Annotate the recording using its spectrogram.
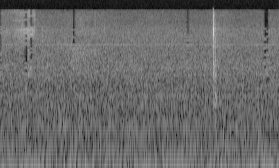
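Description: Low, steady room rumble with a faint click near the start and one sharp click about one and a half seconds in.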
